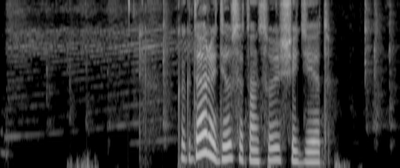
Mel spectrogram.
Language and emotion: Russian, sad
